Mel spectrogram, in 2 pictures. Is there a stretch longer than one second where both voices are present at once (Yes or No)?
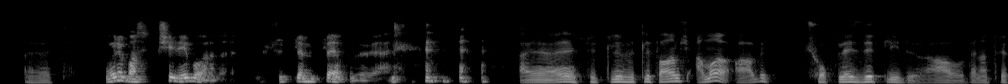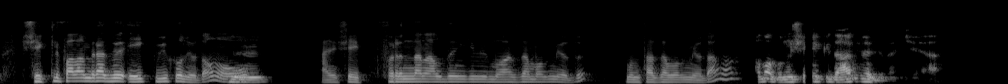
No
